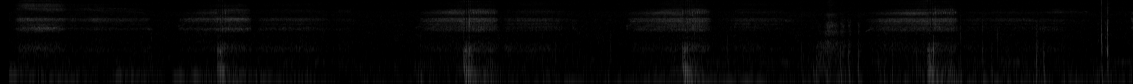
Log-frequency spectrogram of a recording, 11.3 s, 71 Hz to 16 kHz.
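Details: Sleeping dog napping after eating, snoring with rhythmic rasping, snorting breaths about every 2.5 seconds, roughly 25 a minute: ordinary snoring.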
